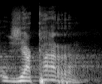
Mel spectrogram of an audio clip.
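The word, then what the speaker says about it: יָקָר: qué es precioso Amén la palabra precioso en el hebreo se pronuncia jacar Y eso quiere decir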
